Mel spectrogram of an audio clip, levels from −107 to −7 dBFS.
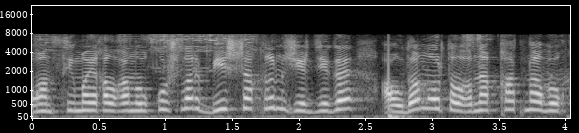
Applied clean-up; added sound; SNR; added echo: none; Keys jangling + Crackle; 18 dB; none.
